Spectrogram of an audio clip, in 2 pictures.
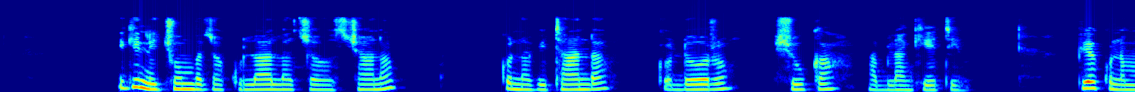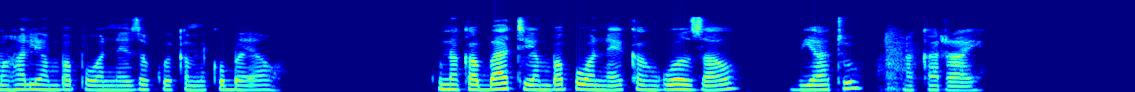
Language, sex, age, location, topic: Swahili, female, 18-24, Nairobi, education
